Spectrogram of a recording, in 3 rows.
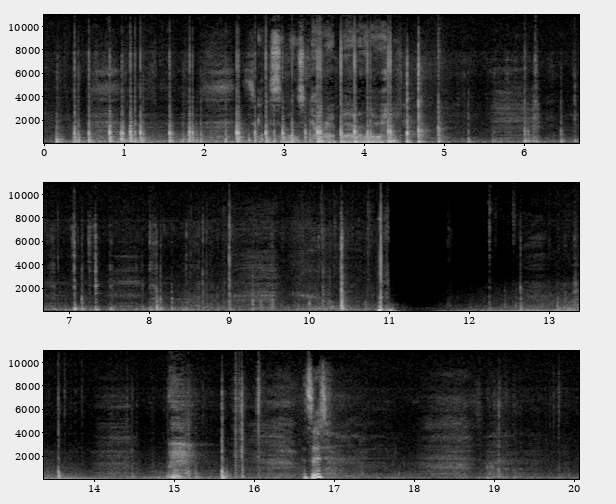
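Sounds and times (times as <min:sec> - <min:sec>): low hum: 0:11.1 - 0:18.0.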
